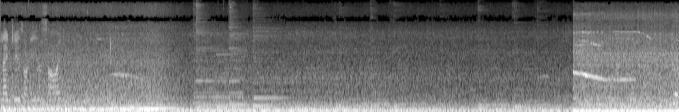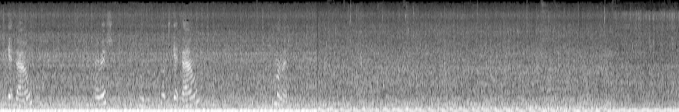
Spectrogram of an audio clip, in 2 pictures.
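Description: Narrowboat diesel engine on the frozen Llangollen Canal in winter, labouring as the boat pushes against the flow, a steady loud low rumble with shifting load running throughout, with people talking over it.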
